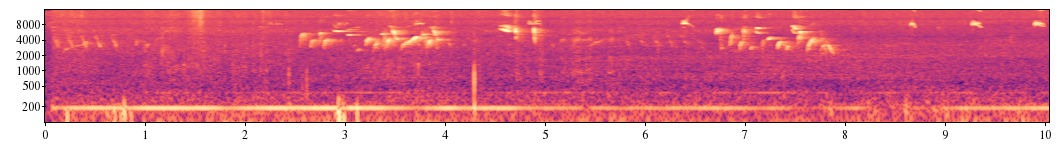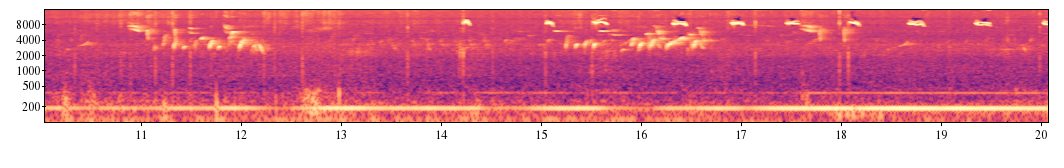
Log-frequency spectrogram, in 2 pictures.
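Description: Nestlings in a cavity nest giving high, quick falling begging chirps in bursts every few seconds, with short higher peeps joining in near the end. A steady low hum runs underneath, and there are a few knocks at the start.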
